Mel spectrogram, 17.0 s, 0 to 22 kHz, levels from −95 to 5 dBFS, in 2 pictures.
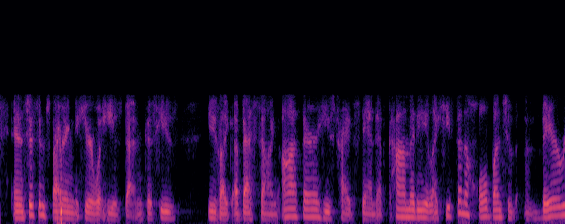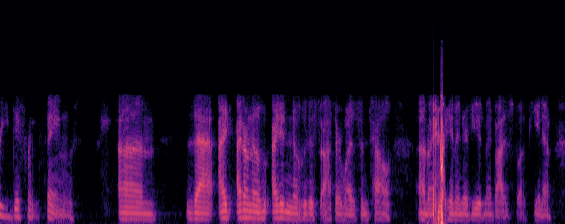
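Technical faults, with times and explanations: Throughout: GSM full-rate codec. The speech has a buzzy, gravelly roughness and a narrow telephone band of about 150 Hz to 3.4 kHz. The codec rebuilds the voice from a vocal-tract model driven by sparse pulses at 13 kbps, and the damage is plainly audible.
0.82 to 0.95 s: GSM bit errors. After "and it's just" the voice breaks into squawks and gargling before "to hear what he's". Corrupted filter, pitch and gain values reached the decoder, which fits roughly five damaged frames. The spectrum bends and the level jumps.
14.86 to 15.18 s: GSM bit errors. After "this author was until" the speech turns to pops and gargling until "him interviewed and I". This burst is longer, which fits around fifteen frames decoded from flipped bits. Each frame's shape and loudness go wrong.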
